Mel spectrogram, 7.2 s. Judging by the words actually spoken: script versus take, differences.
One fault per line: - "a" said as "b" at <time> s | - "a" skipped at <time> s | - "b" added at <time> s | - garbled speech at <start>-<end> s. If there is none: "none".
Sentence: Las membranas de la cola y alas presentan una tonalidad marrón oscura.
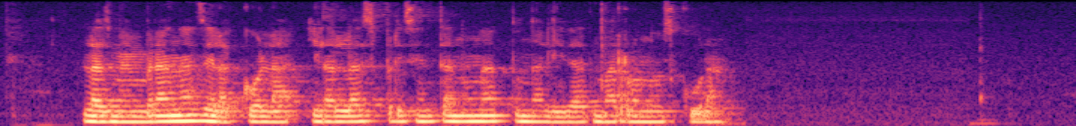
none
